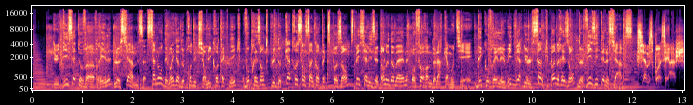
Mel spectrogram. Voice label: SPOT; SIAMS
